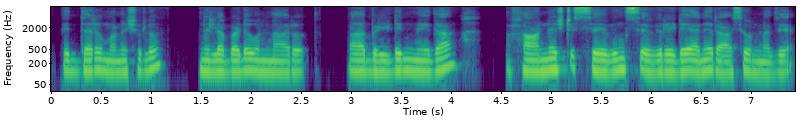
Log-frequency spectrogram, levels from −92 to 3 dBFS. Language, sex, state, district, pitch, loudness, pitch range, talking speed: Telugu, male, Telangana, Hyderabad, 125 Hz, -20 LUFS, 120-130 Hz, 115 wpm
